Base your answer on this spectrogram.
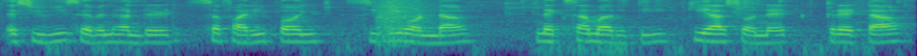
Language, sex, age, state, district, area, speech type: Goan Konkani, female, 45-60, Goa, Salcete, urban, spontaneous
